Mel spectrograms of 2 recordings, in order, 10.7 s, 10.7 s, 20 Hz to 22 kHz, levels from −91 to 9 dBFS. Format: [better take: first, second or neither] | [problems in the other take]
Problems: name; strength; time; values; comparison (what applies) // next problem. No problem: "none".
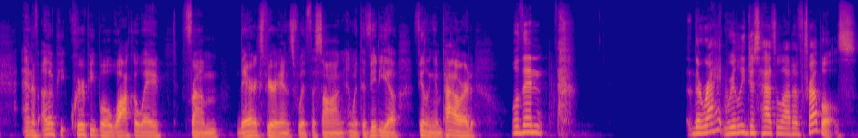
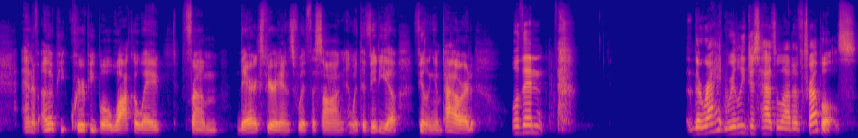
first | thin; somewhat; fading below 300 Hz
